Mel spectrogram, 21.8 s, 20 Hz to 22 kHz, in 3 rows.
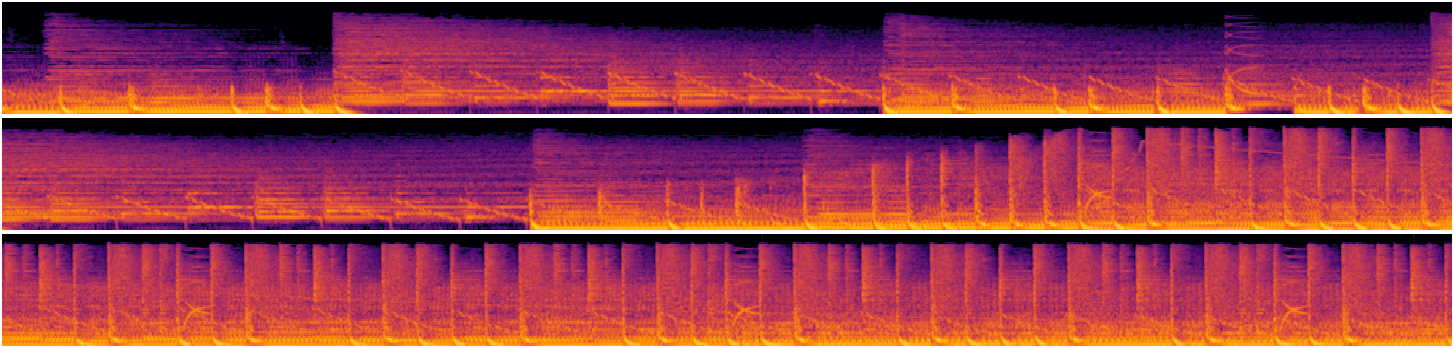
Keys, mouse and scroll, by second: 4.9 scroll up 4, 5.4 shift+middle click, 6.1 shift+middle click, 6.1 click, 6.1 scroll up 1, 7.1 s.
